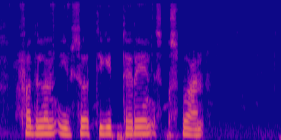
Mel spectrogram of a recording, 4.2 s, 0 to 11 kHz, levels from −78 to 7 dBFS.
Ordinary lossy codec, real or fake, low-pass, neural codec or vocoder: none; real; 9.9 kHz; none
